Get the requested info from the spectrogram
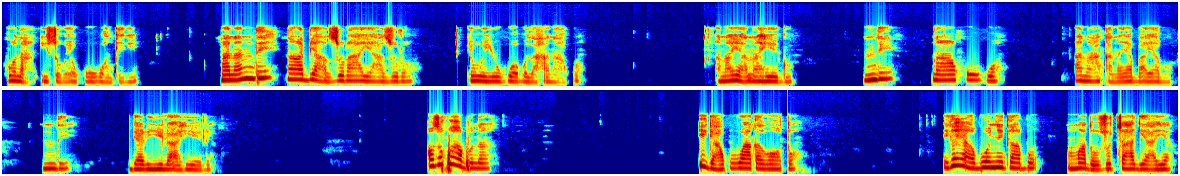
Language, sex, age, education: Igbo, female, 15-29, tertiary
